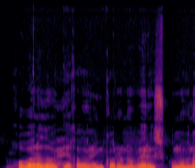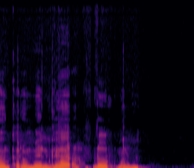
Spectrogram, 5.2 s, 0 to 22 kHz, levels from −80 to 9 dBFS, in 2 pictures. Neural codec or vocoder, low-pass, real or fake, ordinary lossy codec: none; none; real; none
